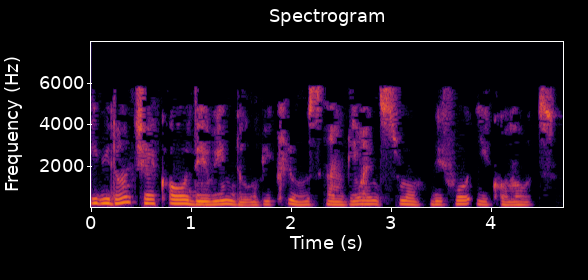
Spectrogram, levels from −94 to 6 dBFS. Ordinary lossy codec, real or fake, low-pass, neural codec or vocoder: MP3, 24 kbps; fake; 7.2 kHz; codec, 16 kHz, 8 kbps, FunCodec, trained on Chinese and English, 25 frames a second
